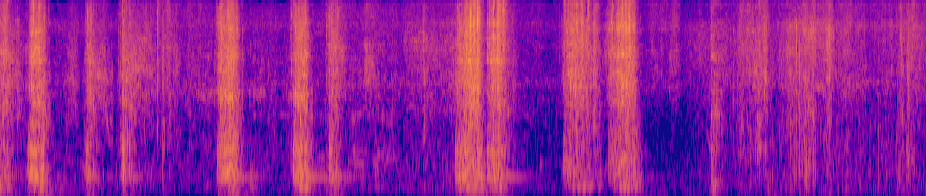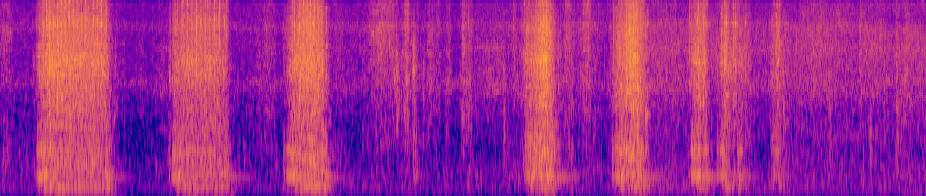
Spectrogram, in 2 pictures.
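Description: A sewing machine runs in short, loud bursts, stopping and starting.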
